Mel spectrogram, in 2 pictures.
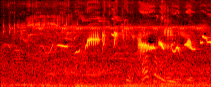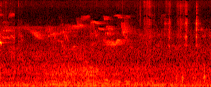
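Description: Birds calling close by: a quick run of short chirps and whistled glides starting about a second in and lasting about three seconds, over a steady high insect trill. A few faint clicks near the end.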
